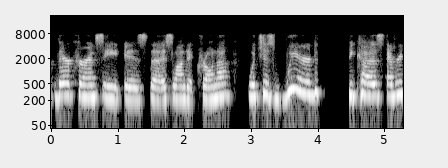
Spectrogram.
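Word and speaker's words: króna: currency is the Icelandic krona which is weird because every time somebody mentioned money I thought they were calling my name because they don't really pronounce the k it just comes out Rona hello hello yeah what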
